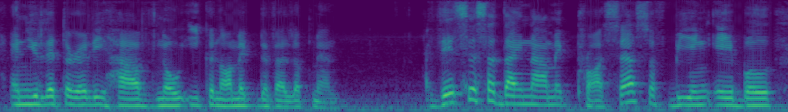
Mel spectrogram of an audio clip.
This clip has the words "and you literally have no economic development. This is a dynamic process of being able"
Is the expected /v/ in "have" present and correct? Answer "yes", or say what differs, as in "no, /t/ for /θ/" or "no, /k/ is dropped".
yes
